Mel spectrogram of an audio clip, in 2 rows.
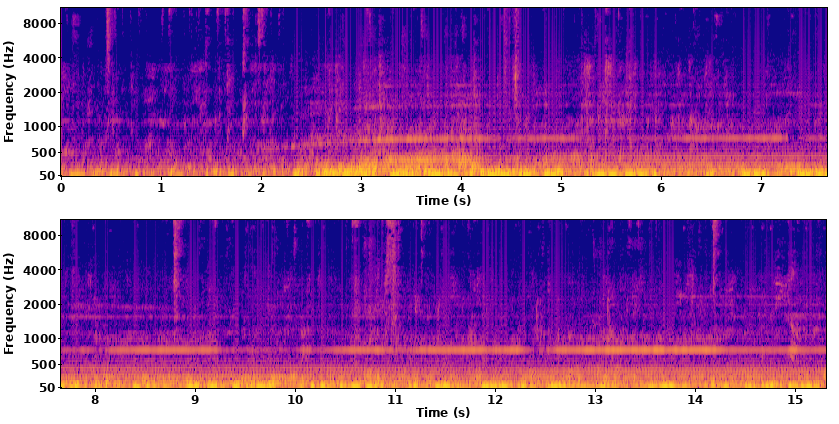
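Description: Airbus A350's Rolls-Royce Trent XWB turbofans heard from inside the cabin, spooling up to takeoff thrust. A whine rises in pitch about two seconds in and then holds steady, while a loud low rumble builds and carries on through the takeoff roll.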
